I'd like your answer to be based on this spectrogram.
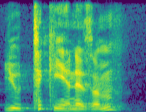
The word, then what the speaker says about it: Eutychianism: These are big words like adoptionism, or Apollinarianism, or Arianism, or Docetism, or modalism, or my personal favorite, Eutychianism. And you would never know that's how you say it by having it spelled out.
